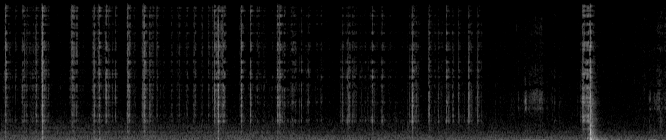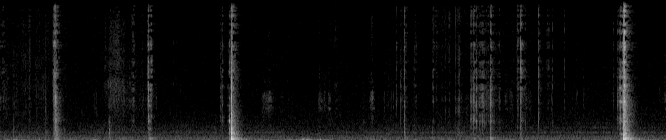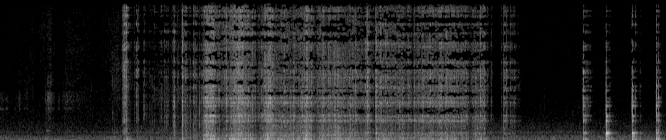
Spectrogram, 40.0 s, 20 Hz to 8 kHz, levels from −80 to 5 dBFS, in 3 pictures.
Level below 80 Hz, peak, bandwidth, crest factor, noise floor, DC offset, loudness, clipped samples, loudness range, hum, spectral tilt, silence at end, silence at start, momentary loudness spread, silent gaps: -42 dBFS; 0 dBFS; 8 kHz; 32 dB; -53 dBFS; under 0.1%; -29 LUFS; under 0.1%; 22 LU; none; -4 dB/octave; 0 s; 0.1 s; 26 LU; none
